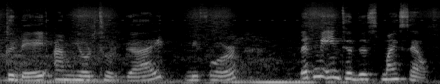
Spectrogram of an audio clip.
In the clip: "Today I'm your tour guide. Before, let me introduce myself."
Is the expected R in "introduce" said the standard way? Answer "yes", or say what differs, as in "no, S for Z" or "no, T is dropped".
no, R is dropped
